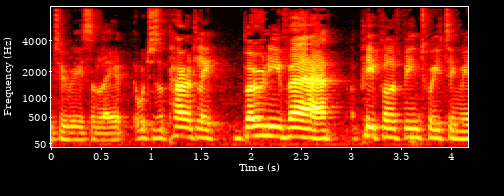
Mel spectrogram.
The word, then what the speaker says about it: Bon Iver: recently, which is apparently Bon Iver. People have been tweeting me that recently. It's pronounced Bon Iver.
